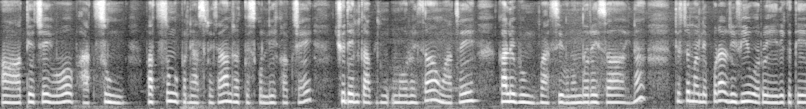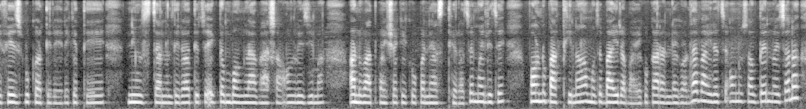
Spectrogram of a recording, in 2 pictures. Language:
Nepali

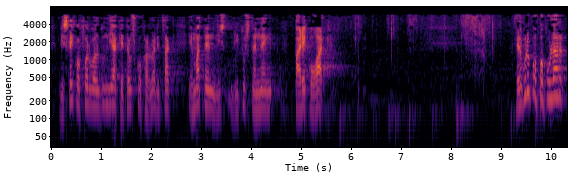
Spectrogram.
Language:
Basque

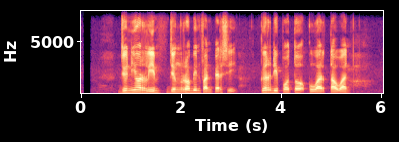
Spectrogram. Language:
Sundanese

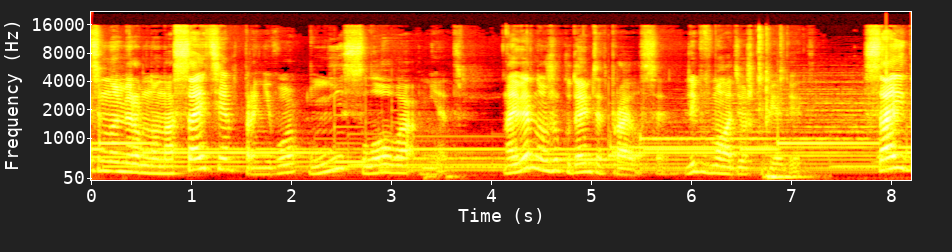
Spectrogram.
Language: Russian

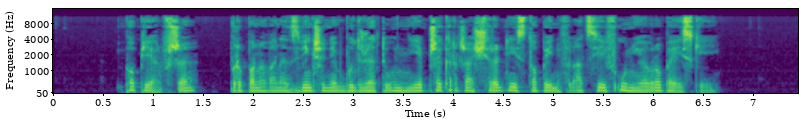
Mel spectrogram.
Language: Polish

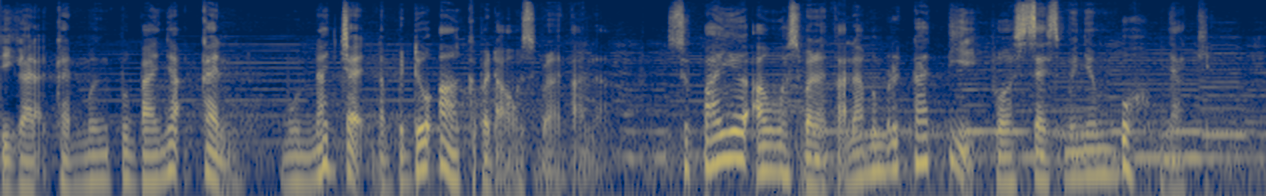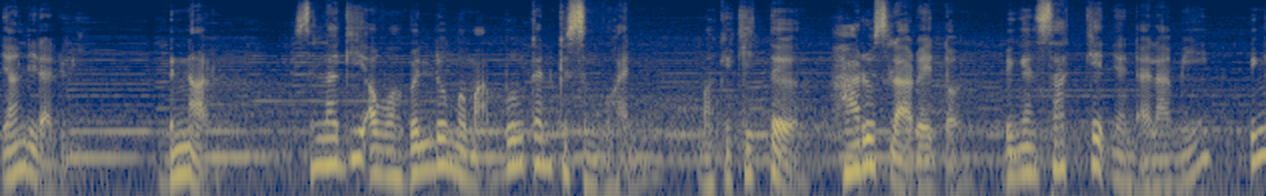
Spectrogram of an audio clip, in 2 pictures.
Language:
Malay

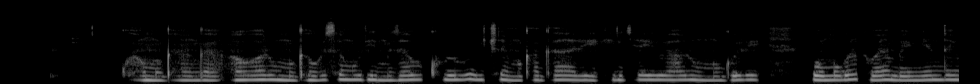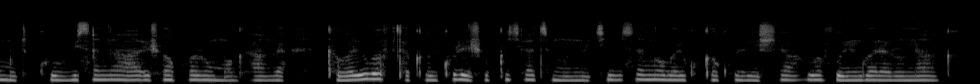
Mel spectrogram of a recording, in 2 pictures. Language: Kinyarwanda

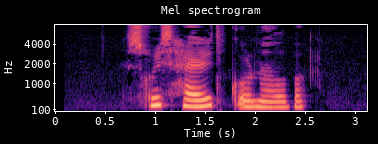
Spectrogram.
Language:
Georgian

